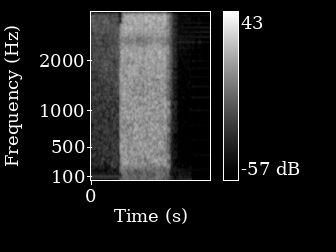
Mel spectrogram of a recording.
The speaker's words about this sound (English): Interesting courtesy tones.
